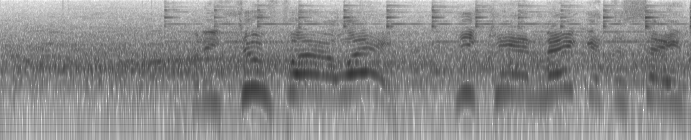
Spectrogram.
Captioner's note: bell ringing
